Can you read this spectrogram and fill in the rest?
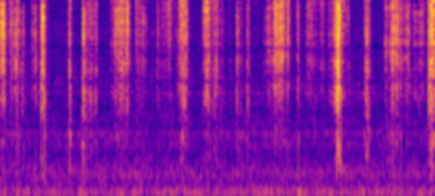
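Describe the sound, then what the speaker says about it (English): Scissors snip through paper flower petals in quiet, close cuts, a run of quick crisp snips with brief pauses and light rustling of paper between them. "Take your scissors and cut into the center."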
